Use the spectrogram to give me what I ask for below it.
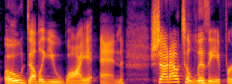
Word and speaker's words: OWYN: about own protein shakes so I think that's how you say it it's O Wyn shout out to Lizzy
